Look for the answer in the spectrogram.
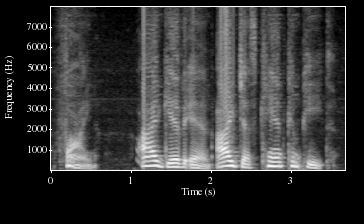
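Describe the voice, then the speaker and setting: Storybook giraffe, male, sulky and self-important, played by a woman with big pitch swings and deliberate pace. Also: big pitch swings, darkish tone, breathy edge, full character voice. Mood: grudging defeat. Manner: huffy, dramatic, self-important. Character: vain, jealous, sulky male giraffe at a zoo.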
